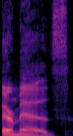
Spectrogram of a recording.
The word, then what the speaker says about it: Hermes: Uh it's pronounced Hermes.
